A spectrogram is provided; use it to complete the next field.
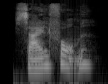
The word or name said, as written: seglformet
